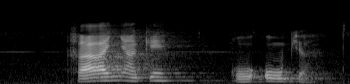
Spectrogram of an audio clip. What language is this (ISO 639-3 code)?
nso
